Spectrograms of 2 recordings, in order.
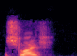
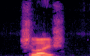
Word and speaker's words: Schleich: I'm pretty sure it's just Schleich. – Schleich.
